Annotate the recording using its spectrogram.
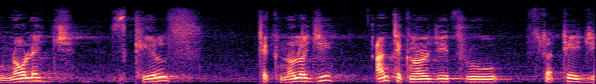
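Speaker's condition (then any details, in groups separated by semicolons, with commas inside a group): No condition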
